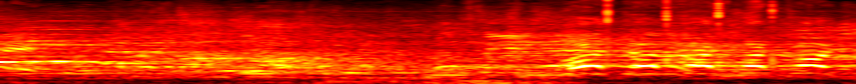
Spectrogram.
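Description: Indistinct voices calling out in a large hall, over steady arena background noise; for a moment near the end, a voice rises and falls in short calls.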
